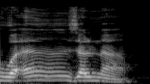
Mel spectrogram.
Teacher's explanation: Ada nun sukun bertemu za, dibaca ikhfa samar.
